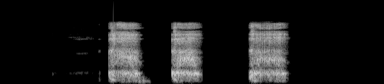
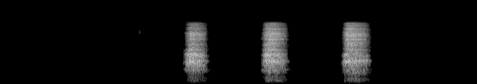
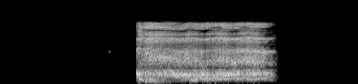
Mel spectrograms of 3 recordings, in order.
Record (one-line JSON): {"three_cough_length": "3.8 s", "three_cough_amplitude": 32768, "three_cough_signal_mean_std_ratio": 0.42, "exhalation_length": "4.8 s", "exhalation_amplitude": 32634, "exhalation_signal_mean_std_ratio": 0.29, "cough_length": "3.6 s", "cough_amplitude": 32767, "cough_signal_mean_std_ratio": 0.55, "survey_phase": "beta (2021-08-13 to 2022-03-07)", "age": "45-64", "gender": "Female", "wearing_mask": "No", "symptom_cough_any": true, "symptom_runny_or_blocked_nose": true, "symptom_fatigue": true, "symptom_fever_high_temperature": true, "symptom_headache": true, "symptom_change_to_sense_of_smell_or_taste": true, "symptom_loss_of_taste": true, "symptom_onset": "5 days", "smoker_status": "Current smoker (1 to 10 cigarettes per day)", "respiratory_condition_asthma": false, "respiratory_condition_other": false, "recruitment_source": "Test and Trace", "submission_delay": "1 day", "covid_test_result": "Positive", "covid_test_method": "RT-qPCR", "covid_ct_value": 19.6, "covid_ct_gene": "ORF1ab gene"}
